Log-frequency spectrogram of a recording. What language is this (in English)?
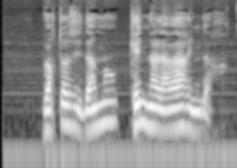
Breton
